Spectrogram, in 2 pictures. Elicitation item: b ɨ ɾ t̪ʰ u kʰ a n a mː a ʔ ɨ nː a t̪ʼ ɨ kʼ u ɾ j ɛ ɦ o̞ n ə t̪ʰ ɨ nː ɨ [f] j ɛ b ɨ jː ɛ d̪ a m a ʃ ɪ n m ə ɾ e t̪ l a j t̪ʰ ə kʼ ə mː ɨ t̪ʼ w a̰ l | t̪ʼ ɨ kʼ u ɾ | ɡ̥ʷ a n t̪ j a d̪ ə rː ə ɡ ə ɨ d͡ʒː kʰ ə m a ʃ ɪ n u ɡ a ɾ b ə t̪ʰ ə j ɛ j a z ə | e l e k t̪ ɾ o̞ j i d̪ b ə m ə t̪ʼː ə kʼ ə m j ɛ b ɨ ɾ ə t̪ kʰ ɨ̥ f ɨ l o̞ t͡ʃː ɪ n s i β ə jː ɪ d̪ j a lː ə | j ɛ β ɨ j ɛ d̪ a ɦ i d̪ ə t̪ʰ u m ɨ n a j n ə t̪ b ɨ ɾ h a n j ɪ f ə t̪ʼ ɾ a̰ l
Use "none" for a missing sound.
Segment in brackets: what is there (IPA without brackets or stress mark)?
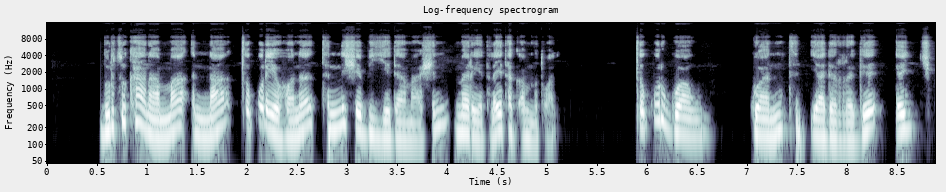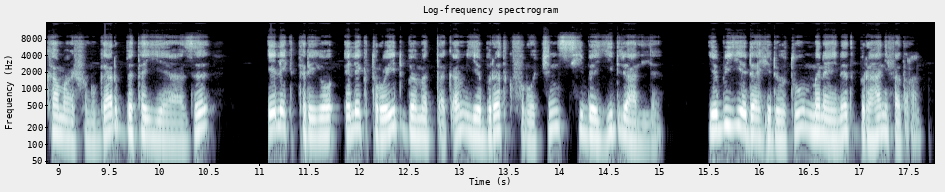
ʃ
